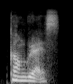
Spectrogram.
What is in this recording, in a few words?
"congress", Indian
